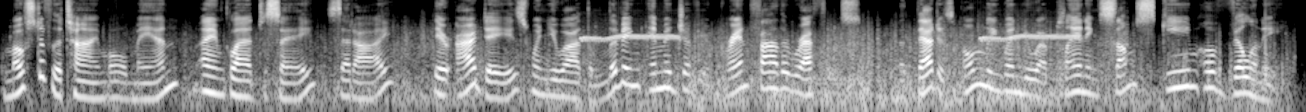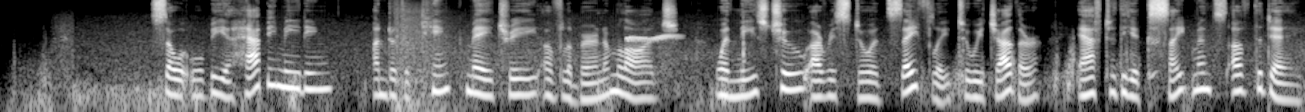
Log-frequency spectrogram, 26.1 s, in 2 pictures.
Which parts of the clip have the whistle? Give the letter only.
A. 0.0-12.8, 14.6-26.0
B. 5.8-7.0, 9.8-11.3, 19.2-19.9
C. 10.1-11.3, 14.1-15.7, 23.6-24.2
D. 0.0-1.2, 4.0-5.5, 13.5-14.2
B.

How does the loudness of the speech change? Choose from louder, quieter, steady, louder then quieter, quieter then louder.
steady.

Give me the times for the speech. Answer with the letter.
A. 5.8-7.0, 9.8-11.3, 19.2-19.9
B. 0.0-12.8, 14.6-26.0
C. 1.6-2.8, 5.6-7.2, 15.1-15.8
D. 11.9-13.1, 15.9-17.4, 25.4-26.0
B.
